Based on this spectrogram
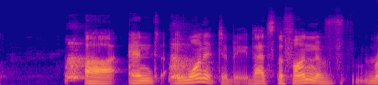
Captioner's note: barking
